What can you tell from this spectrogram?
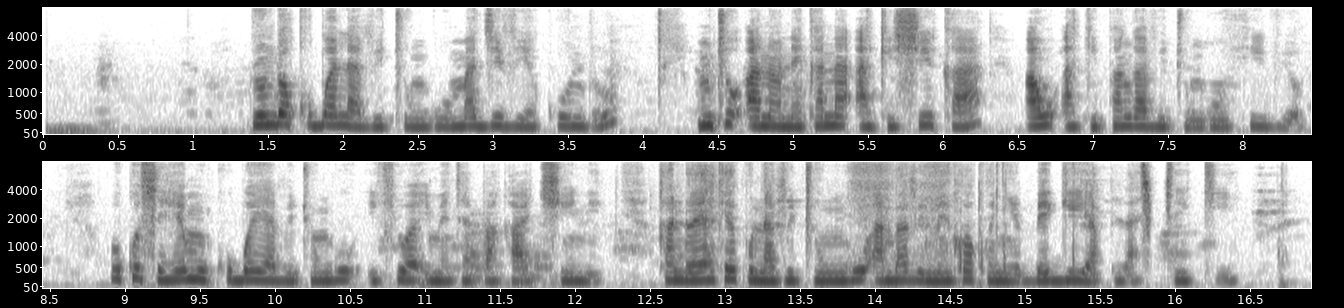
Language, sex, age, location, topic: Swahili, female, 25-35, Nairobi, agriculture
